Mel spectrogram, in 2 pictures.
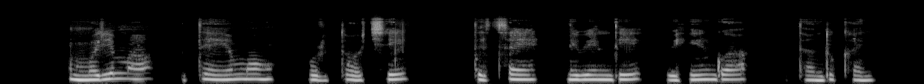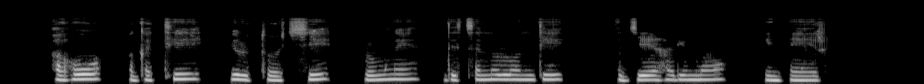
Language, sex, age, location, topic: Kinyarwanda, female, 18-24, Huye, agriculture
